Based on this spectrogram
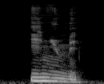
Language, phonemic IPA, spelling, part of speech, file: French, /i.ny.me/, inhumer, verb, LL-Q150 (fra)-inhumer.wav
- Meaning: to bury; to inter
